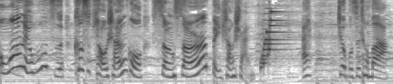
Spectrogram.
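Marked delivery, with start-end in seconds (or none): none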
